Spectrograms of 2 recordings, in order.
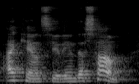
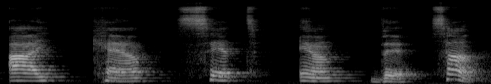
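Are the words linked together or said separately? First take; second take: linked; separate. First: The words run together, linked into one stream. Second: Each word is said separately, without linking. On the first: The speaker calls it right. "O inglês real é" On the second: The speaker calls it wrong. "a gente está tão acostumado a falar isolado"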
